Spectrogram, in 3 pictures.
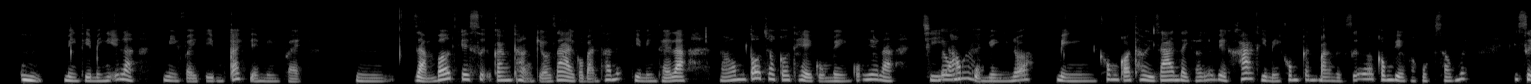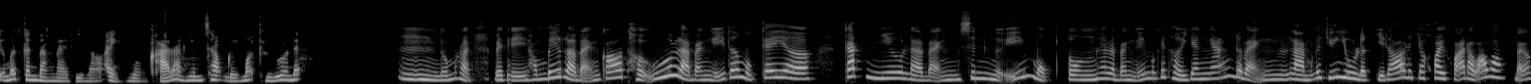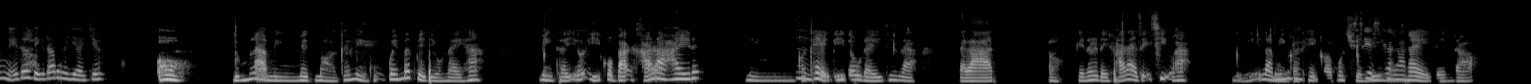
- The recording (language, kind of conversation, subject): Vietnamese, advice, Làm thế nào để vượt qua tình trạng kiệt sức và mất động lực sáng tạo sau thời gian làm việc dài?
- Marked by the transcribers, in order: tapping; other noise; other background noise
